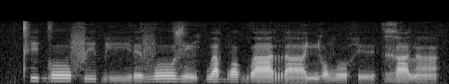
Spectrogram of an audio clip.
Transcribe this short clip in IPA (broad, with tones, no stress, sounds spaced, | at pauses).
tʰ i˦ ɡ oː˦ f i˦ ɓ iː˨ ɾ ɪ˦ v oː˦ z ĩ˨ kʷ a˦ b ɔ˦ ɡʷ aː˦ r aː˨ ɲ ɔ˦ β o˦ h ɪ˨ | ɣ a˨ l ã˨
